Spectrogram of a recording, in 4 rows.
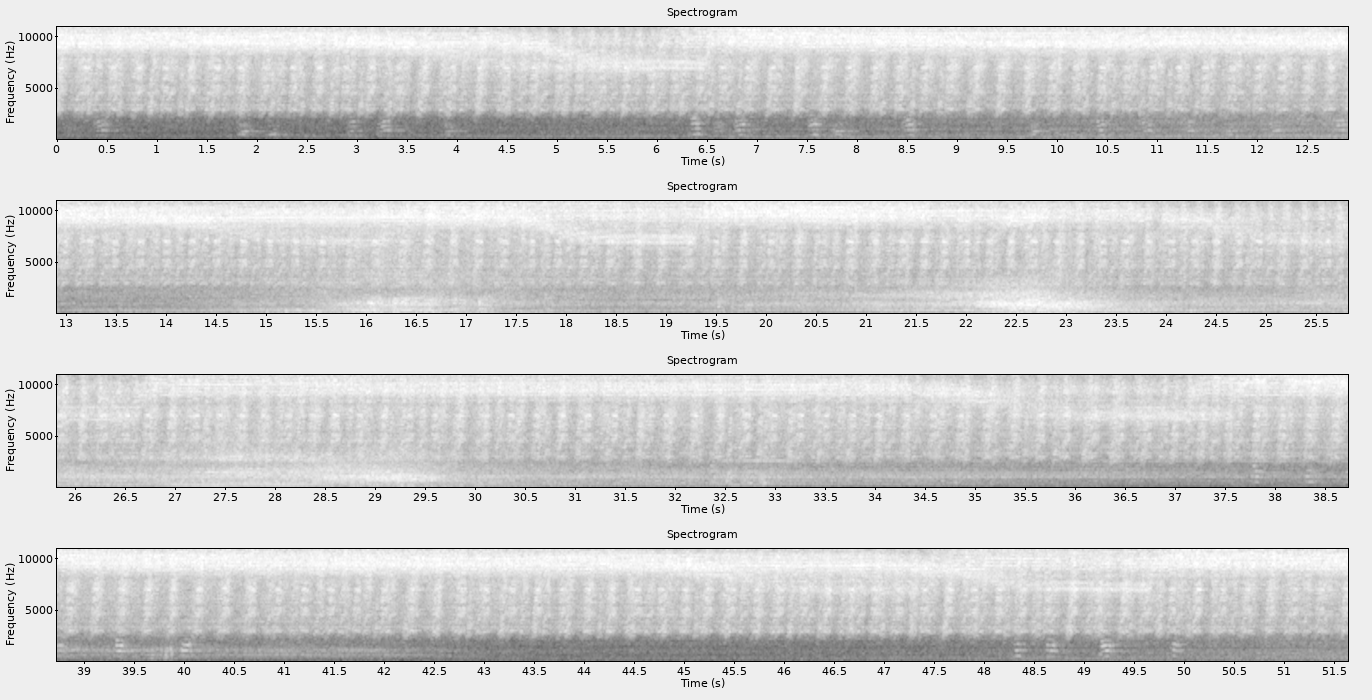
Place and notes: Wenquan Rd., Jhiben - In the roadside
Cicadas, Traffic Sound, Dogs barking
Zoom H2n MS +XY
